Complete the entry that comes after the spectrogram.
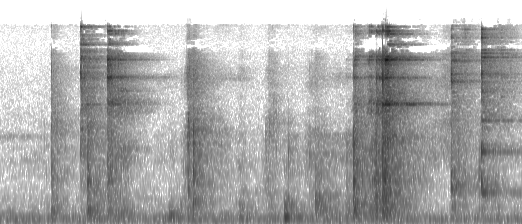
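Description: Salad tossed in a bowl, topped with sunflower, pumpkin and toasted white sesame seeds, gives several short, light clinks and rattles spaced out over a few seconds, with quiet pauses between them and no talking.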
